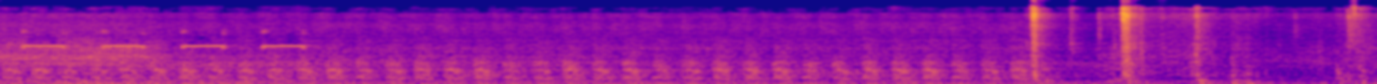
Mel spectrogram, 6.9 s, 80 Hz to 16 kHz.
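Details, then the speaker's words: 2006 Dodge Sprinter diesel, crankshaft position sensor fault blamed, third start attempt after about 30 minutes: steady cranking about two turns a second, never catches. Bad glow plugs are not helping; a mass airflow sensor issue is also suspected. Crank no start. "I mean, their glow plugs are bad, which is not helping the situation."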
